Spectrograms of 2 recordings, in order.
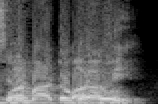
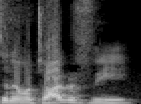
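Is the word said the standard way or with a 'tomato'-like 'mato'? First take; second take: tomato-like; standard. First: The middle sounds like 'mato' in 'tomato'. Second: The word has its usual standard pronunciation. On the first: "Tomato wala cinemato" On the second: "It wasn't cinematography"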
